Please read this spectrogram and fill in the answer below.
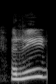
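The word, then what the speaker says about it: read: Second form रेड। अब यहां पे इसको प्रोनाउंस कर रहे हैं। यहां पर रेड पढ़ रहा है। क्यों? यही रूल है जब आप फर्स्ट फॉर्म में आप रीड प्रोनाउंस कर सकते हैं। बट सेकंड और थर्ड में आपको रेड प्रोनाउंस करना होगा।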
